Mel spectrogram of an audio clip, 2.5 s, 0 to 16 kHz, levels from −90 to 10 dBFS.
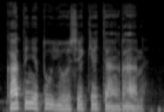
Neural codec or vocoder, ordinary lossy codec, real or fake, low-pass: vocoder, 44.1 kHz, 128 mel bands every 512 samples, BigVGAN v2; MP3, 64 kbps; fake; 14.4 kHz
